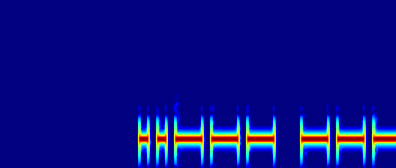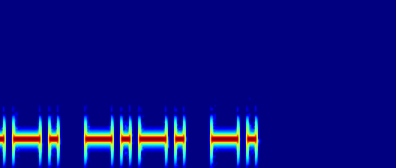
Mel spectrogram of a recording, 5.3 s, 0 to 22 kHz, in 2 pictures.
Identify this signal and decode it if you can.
Morse code, heard as a keyed tone, about 20 wpm, 700 Hz. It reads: 29CN
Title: Four Letter-Number Combinations - 20wpm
